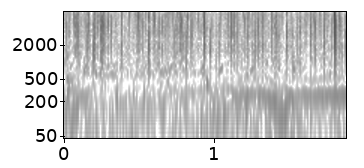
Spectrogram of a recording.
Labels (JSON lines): {"label": "biophony, cascading saw", "recorder": "SoundTrap 600 or HydroMoth"}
